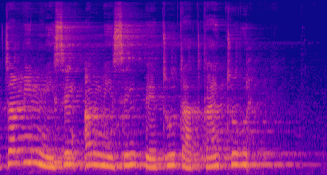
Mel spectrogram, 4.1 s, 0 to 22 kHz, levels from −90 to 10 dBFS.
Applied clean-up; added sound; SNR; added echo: none; none; none; reverberation time 1.6 s.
